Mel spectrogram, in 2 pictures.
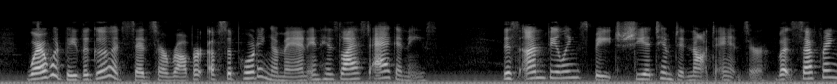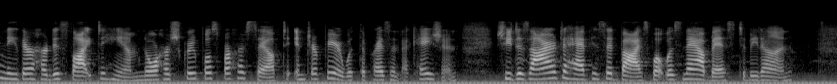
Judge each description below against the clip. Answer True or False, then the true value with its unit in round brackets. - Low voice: False (225 Hz)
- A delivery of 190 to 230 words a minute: True (195 wpm)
